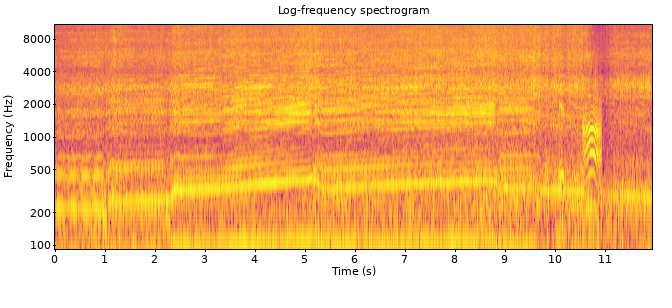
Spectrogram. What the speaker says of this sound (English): I hope that it somehow comes across on video, like with the sound of the engine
